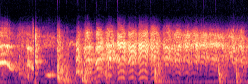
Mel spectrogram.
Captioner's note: maniacal Laughter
